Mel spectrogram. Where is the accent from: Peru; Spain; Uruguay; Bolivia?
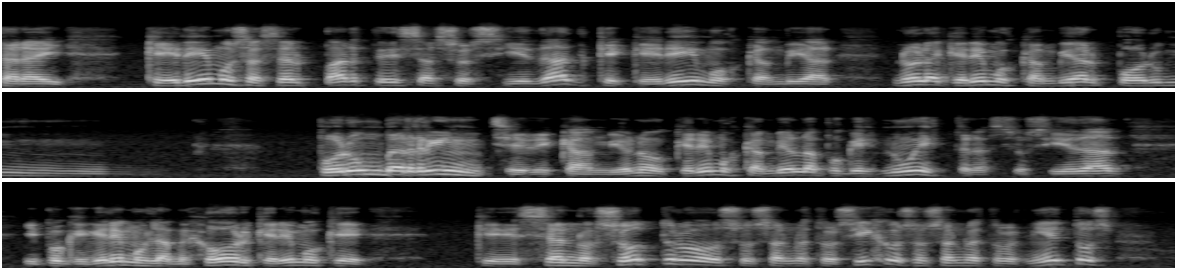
Uruguay; moved away; Y nosotros que salimos del Uruguay, no dejamos de ser ciudadanos uruguayos, no negamos en ningún momento nuestra ciudadanía. Quizás vivimos en otras tierras por escogerlas, por necesidad, por obligación, por el X motivos que sea.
